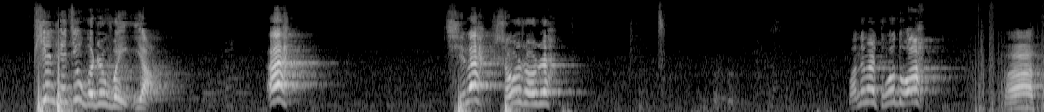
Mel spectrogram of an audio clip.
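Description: An elderly woman speaks with animation through a stage microphone.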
